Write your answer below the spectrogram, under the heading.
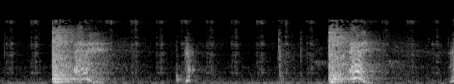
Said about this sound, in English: You've got to drive that wedge in there and stop that ticking. How hard can I hit the wedge? All you've got. Start driving, man. There's no time to waste. Right. Still hear the ticking,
